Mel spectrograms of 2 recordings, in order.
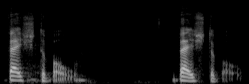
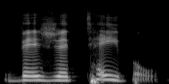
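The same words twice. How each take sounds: First: Vegetable in three syllables, VEJ-tuh-bul; correct pronunciation. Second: Slow vegetable as veh-jeh-TAY-bul; common mispronunciation. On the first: Teacher models the word for students, correct pronunciation. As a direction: stress the start of vegetable, swallow the rest. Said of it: "going to pronounce the words correctly". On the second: Teacher imitates learners' mistake, mispronounced slowly. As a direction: sound out every syllable of vegetable, ending in TABLE. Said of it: "Let me tell you what I hear a lot". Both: Shown as a demonstration.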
